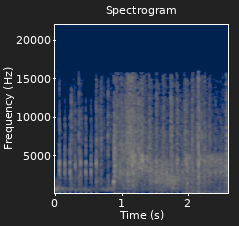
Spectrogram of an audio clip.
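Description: Rapid bursts of gunfire crackle in quick succession, like a machine gun firing steadily and loudly throughout the short stretch, with no voices present.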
